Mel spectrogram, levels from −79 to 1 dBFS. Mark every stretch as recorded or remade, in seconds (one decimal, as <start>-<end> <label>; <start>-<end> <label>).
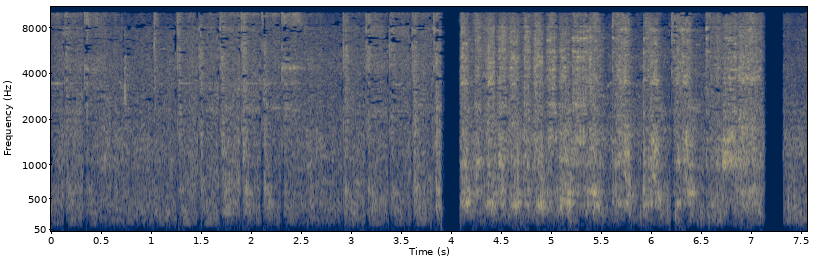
0.0-7.6 recorded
